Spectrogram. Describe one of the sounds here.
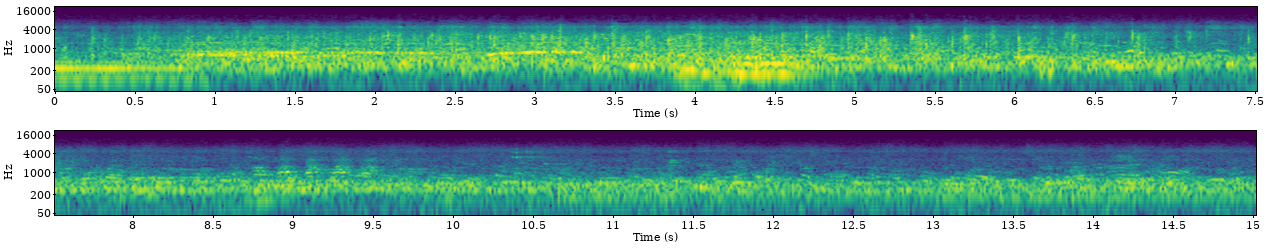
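A young woman sings loudly into a microphone.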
